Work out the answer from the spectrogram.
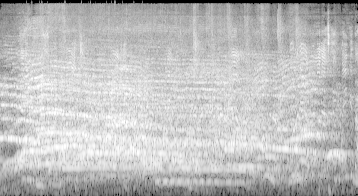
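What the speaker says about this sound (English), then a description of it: "Come on, yell out your color." Campers at a University of Georgia camp shout and cheer together as a loud, sustained crowd roar of overlapping young voices yelling out their group colors.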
